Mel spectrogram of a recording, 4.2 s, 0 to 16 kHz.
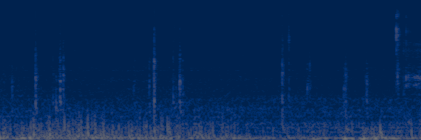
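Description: Steady low rumble inside the cabin of a 2016 Jeep Wrangler, its 3.6 L V6 idling with the AC blower fan running, with a few light clicks of dashboard switch buttons being pressed.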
